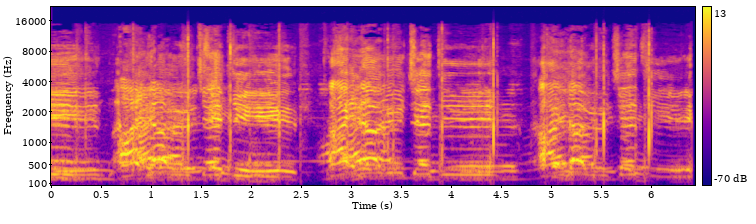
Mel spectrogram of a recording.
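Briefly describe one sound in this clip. Men clap their hands in rhythm.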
